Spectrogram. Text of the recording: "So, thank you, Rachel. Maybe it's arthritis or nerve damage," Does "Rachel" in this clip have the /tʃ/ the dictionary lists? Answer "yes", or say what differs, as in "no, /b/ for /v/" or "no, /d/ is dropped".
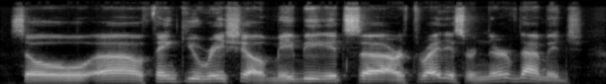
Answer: no, /ʃ/ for /tʃ/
